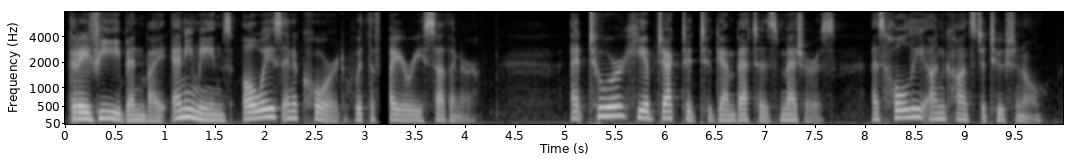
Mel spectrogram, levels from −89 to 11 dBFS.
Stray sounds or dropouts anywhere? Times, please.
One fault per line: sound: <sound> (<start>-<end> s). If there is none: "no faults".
sound: dropout (3.1-3.2 s)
